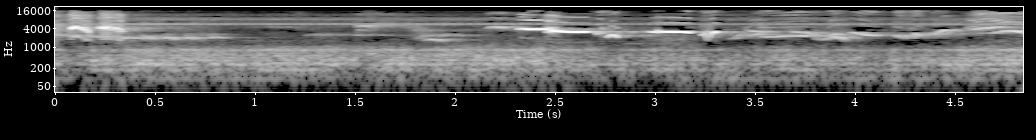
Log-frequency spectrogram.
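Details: Black-chested oriental magpie-robin singing as a lure to rouse another bird: a quick doubled chirp, then after a pause a long wavering whistled phrase gliding downward, above continuous low background noise.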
